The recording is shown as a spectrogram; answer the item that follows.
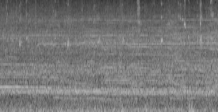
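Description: A basketball being dribbled on a hardwood court during live play, under steady arena crowd noise.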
